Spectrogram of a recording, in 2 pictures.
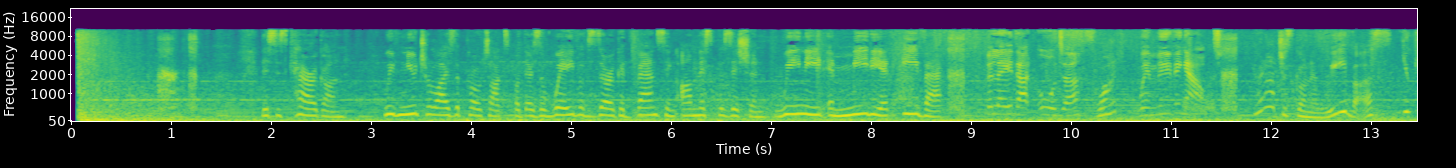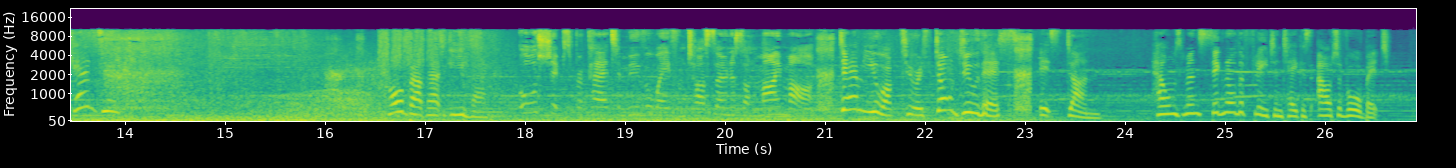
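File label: Bulgarian; GoLocalise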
